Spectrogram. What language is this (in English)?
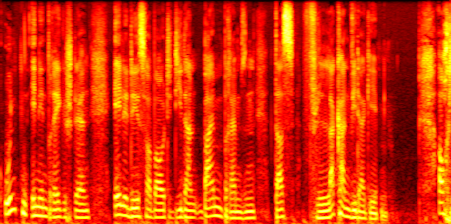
German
